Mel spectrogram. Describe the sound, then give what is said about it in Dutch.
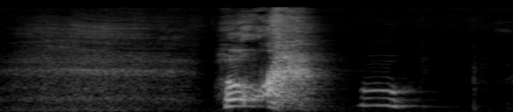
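A single loud sneeze: a long breathy intake, then a sharp explosive burst, followed by a brief voiced sound as it fades. “Gezondheid.”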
